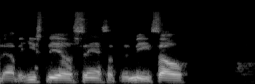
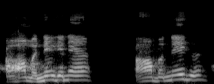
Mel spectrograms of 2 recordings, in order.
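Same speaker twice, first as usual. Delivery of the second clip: much higher, mock-offended questions; half-joking outraged retort; indignant disbelief; 9 semitones higher, faster than usual. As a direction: throw it back, pitched way up in disbelief. Officer reacting to slur.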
